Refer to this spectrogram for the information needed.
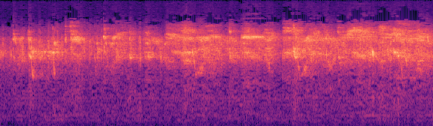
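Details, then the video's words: Many swiftlets calling inside a swiftlet house, a continuous high-pitched wall of squeaky twittering and buzzy chirps from overlapping birds, steady throughout with no other sounds. "suara burung walet dalam kandang"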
